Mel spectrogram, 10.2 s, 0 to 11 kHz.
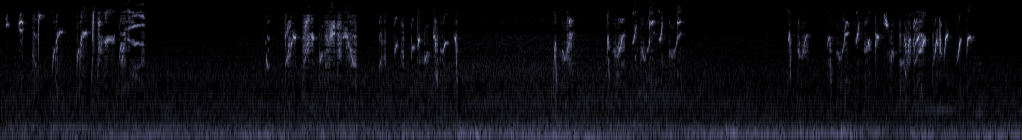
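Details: European goldfinch, locally called moknine, described as an old strain, recorded at Hammam Guergour in the Sétif area, Algeria, in 2020; bursts of rapid, high, tinkling twitters every two to three seconds over a low background hum.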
